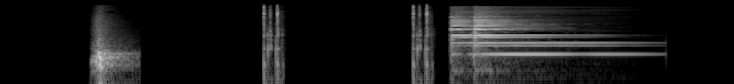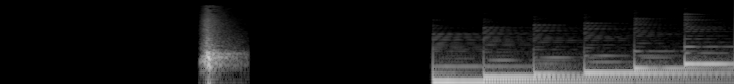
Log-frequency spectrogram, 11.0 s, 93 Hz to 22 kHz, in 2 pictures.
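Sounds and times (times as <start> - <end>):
short clicks: 2.0 - 2.2, 3.1 - 3.3
small bell ringing: 3.4 - 5.0.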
